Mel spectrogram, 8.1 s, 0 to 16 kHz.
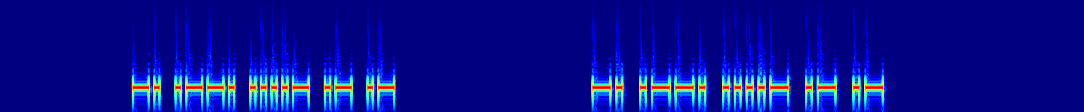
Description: Morse code, heard as a keyed tone, about 29 wpm, 700 Hz. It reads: NP4AA NP4AA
